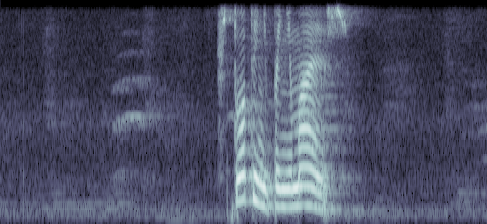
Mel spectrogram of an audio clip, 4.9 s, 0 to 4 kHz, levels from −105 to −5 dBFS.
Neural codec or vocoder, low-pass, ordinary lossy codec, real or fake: none; 3.6 kHz; none; real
